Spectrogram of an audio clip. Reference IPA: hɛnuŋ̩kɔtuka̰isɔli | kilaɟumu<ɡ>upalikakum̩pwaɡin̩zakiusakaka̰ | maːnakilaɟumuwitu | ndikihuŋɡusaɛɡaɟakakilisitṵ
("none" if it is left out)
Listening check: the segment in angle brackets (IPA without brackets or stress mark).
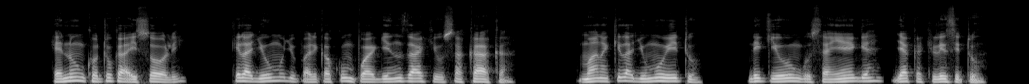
ɟ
